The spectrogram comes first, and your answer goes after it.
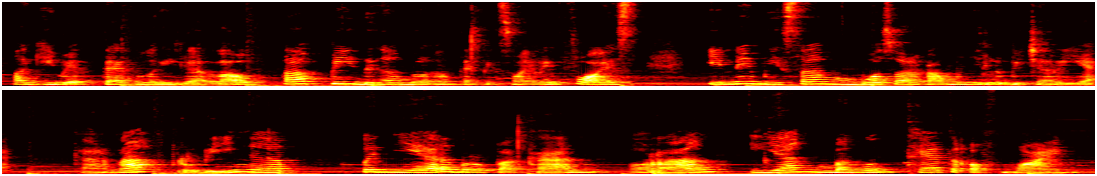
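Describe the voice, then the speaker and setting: Upbeat young woman with a light high voice. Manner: cheerful, upbeat, explanatory. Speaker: voice-over coach and channel host. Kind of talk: casual tutorial talk.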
